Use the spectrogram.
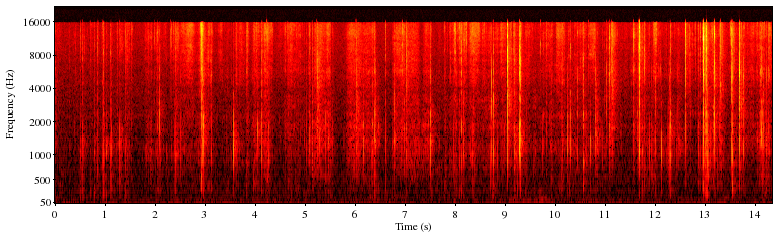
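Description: Long acrylic nails scratch and rub the printed paper wrapper of a solid, rectangular Palmolive soap bar held in both hands. The sound is a steady stream of quiet, crisp, high-pitched paper crinkles and scratches, with frequent short, sharp bursts.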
